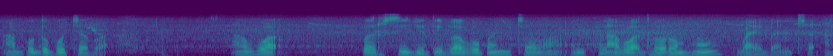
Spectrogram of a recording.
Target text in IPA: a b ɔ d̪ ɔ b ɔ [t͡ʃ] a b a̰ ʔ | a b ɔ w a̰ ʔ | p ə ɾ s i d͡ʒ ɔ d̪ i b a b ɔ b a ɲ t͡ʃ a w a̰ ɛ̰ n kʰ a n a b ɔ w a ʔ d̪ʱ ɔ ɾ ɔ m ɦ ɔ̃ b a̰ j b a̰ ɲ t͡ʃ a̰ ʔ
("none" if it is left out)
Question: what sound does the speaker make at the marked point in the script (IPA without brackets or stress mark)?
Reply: t͡ʃ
